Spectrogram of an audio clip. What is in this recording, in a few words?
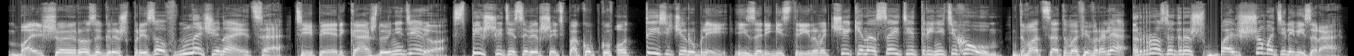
fast; демо диктора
